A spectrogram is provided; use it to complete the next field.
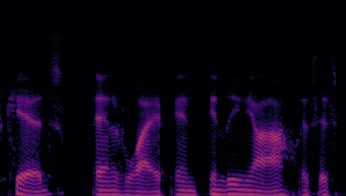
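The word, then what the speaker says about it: Lignières: He lived on a farm with his kids and his wife in Ligna. It looks like it's spelled like Lignieres, but it's actually pronounced Ligna. Yeah, because it's French.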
